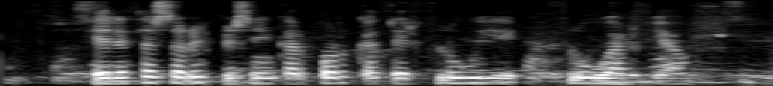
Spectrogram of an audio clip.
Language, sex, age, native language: Icelandic, female, 15, Icelandic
